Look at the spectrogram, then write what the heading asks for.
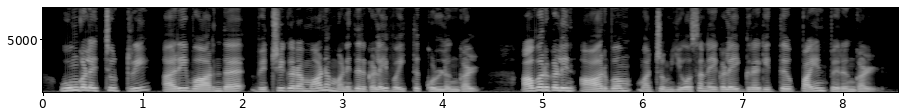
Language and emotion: Tamil, neutral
